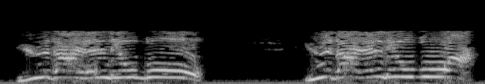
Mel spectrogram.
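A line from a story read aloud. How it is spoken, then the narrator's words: Shouting at top of lungs. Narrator (Chinese): 有人扯脖子喊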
